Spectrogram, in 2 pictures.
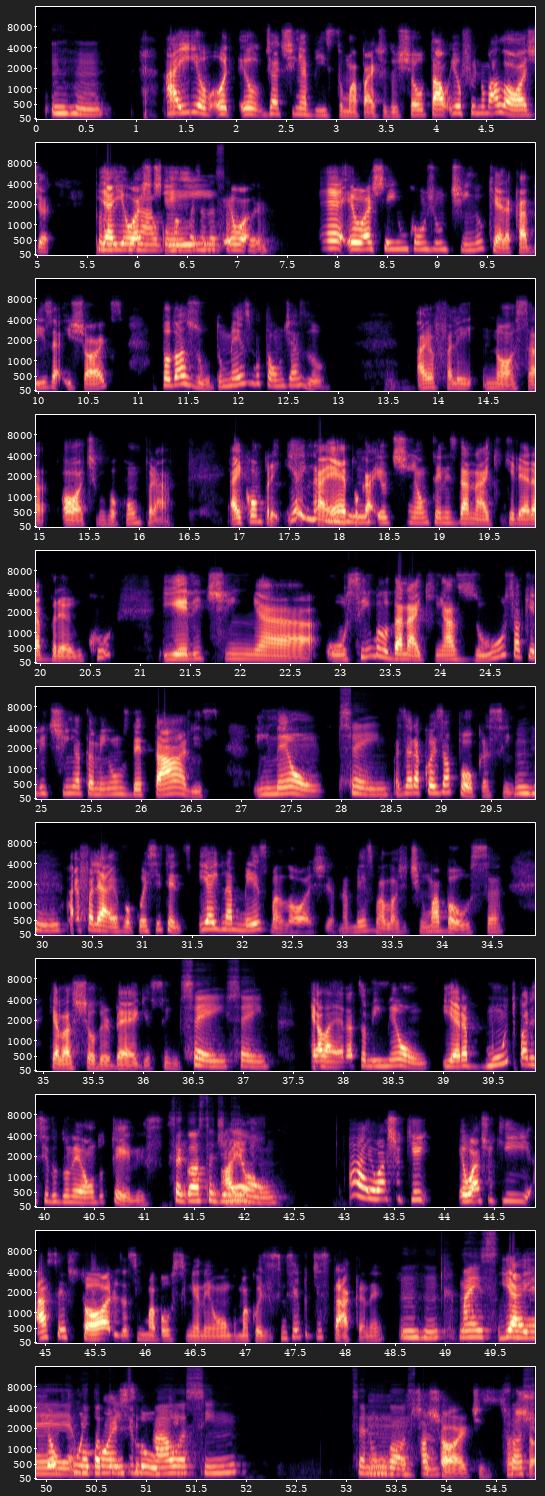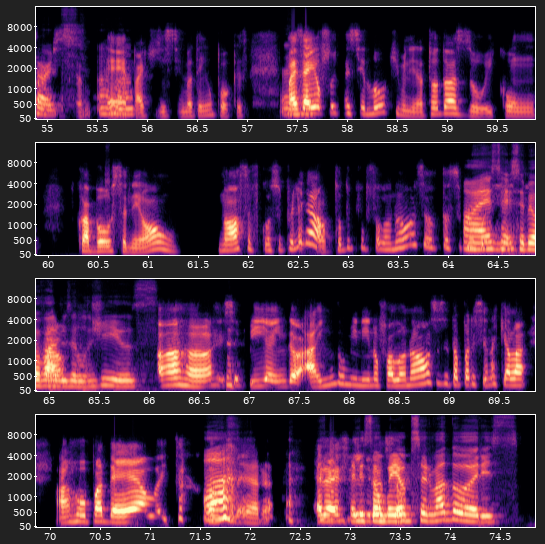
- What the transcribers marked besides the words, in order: in English: "neon"; in English: "shoulder bag"; in English: "neon"; in English: "neon"; in English: "neon?"; in English: "neon"; in English: "look"; in English: "look"; tapping; in English: "neon"; unintelligible speech
- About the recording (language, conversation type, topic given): Portuguese, unstructured, Como você descreveria seu estilo pessoal?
